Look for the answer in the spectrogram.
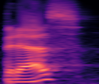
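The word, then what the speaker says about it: Biadasz: and then I don't know how to say this guy's last name, Tyler Bedaz. – That's pretty close.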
